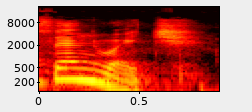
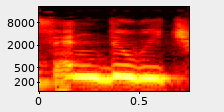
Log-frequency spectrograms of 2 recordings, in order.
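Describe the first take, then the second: First: The d sound is weakened, almost dropped. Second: The d sound is fully pronounced. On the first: The speaker calls it right. "드 발음 약화해서" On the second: The speaker calls it wrong. "샌드위치 아니고"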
